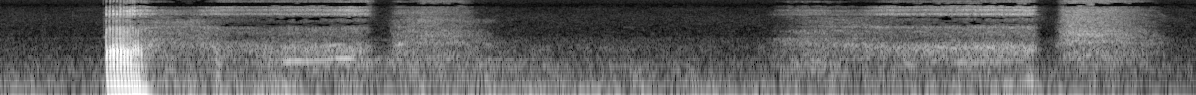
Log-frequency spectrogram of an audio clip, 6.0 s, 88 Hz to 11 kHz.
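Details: Maria, an elderly thirteen-year-old fawn female pug, in Japan in June 2023. A short, sharp snort near the start is followed by faint, hissing, snore-like breaths that rise and fall slowly.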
